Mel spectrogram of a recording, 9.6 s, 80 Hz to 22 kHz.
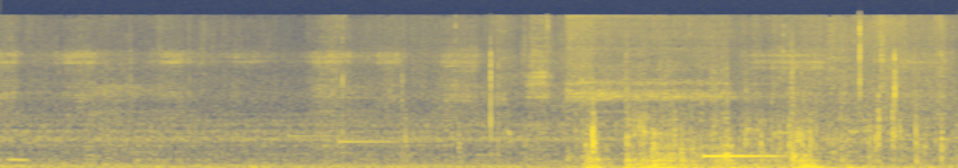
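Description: Sound inside a Tobu 9000 series train car: a steady low rumble, then from about six seconds in a louder stretch of low thuds and clatter lasting about three seconds, with a short held tone in the middle.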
